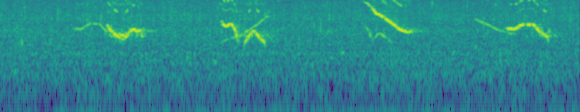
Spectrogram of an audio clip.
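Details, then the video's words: Red-cowled cardinal giving four short whistled notes, swooping up or down in pitch, roughly two-thirds of a second apart, with quiet background hiss. "DURMA AO SOM DOS PASSAROS | GALO DA CAMPINA"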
